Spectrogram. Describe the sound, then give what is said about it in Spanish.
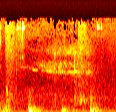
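A horse whinnies in a historical drama scene, a drawn-out, moderately loud call with a few soft hoof clops beneath it. “¿Le gusta más este? Me encantan los caballos. Son inteligentes, fuertes, leales.”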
